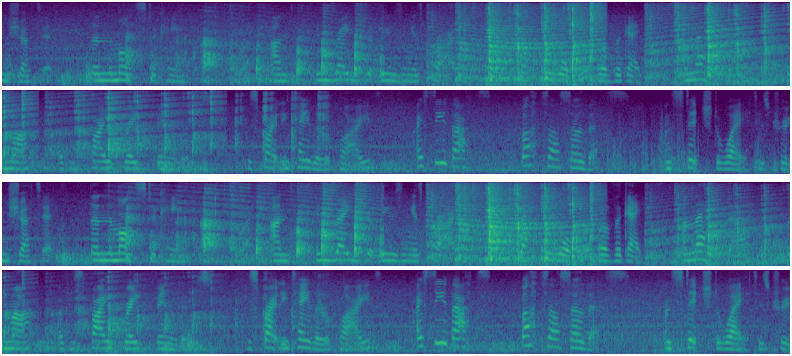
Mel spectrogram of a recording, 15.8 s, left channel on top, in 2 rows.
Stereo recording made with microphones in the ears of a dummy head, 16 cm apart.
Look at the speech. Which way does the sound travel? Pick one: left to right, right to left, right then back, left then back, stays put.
stays put.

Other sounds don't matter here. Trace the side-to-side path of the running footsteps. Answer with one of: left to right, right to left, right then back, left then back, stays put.
right to left.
